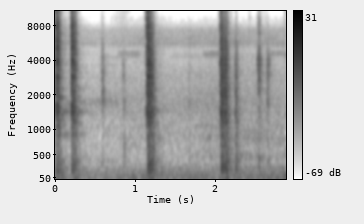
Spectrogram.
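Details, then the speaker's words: 2022 Toyota Tacoma front end: short sharp squeaks and screeching creaks in uneven bursts as the body shifts, traced behind the fender liner to a worn front body mount bushing; WD40 didn't help, so the mount is being replaced. "once I took the fender liner off there is this bushing over there that uh appears to be the front body Mount and uh this is where the sound was coming"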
